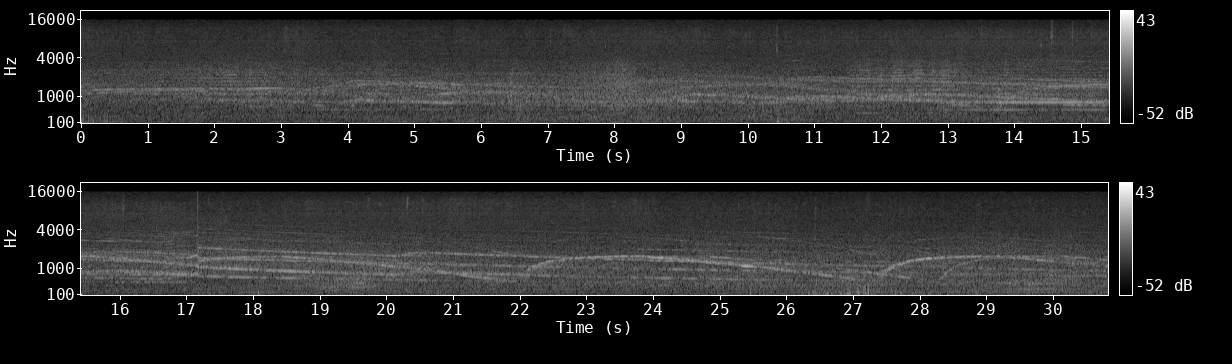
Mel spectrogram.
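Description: Several emergency-vehicle sirens wailing at once, their pitches rising and falling in overlapping sweeps. Low rumbling comes in near the end.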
